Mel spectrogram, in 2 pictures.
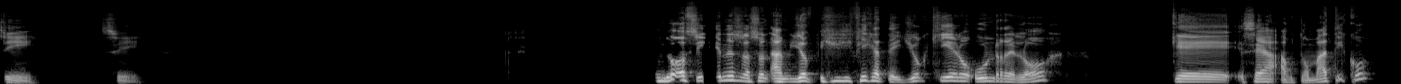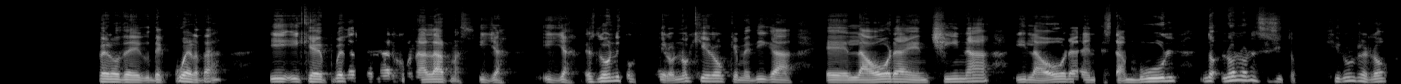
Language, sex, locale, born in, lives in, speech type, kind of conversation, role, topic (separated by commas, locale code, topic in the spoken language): Spanish, male, es-MX, Mexico, United States, conversation, unstructured, none, ¿Crees que los dispositivos inteligentes facilitan o complican la vida?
